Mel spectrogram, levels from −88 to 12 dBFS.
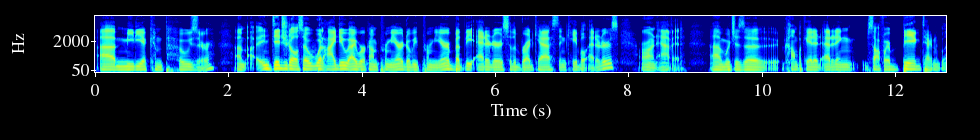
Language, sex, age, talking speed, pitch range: English, male, 20-39, 175 wpm, 100-120 Hz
